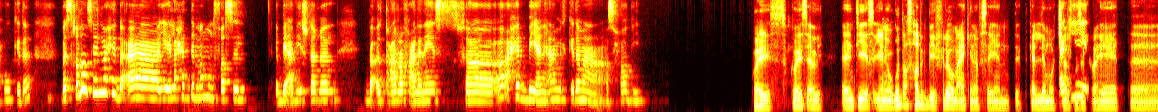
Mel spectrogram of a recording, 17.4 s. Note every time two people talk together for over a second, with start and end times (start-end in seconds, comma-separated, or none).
none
